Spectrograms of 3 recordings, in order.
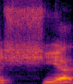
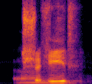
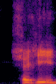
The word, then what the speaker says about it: Shahed: It's an air-to-air drone hunter uh that is meant to to hunt down the Shia the Iranian drones. How do you say that one? Shahed. Shahed.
